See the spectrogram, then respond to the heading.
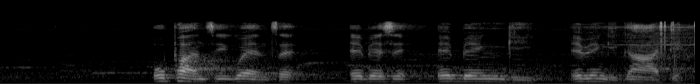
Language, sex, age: Zulu, male, 24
